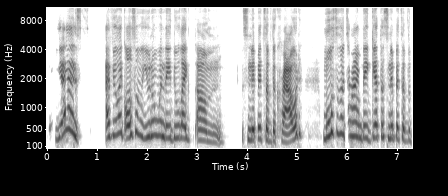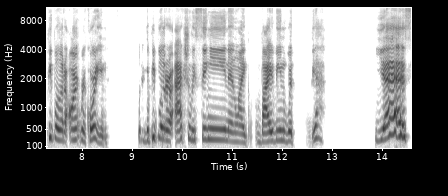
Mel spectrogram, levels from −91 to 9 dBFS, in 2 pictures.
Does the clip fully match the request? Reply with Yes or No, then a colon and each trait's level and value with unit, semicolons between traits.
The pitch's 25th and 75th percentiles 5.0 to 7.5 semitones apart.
Yes: wide, 5.4 semitones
